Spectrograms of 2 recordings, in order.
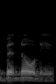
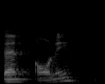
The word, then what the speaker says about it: Benoni: Is to pronounce that as Ben-Oni? Oh. Yeah, I don't know. I just say Benoni. It's like, I don't know, it rhymes with macaroni or something, I don't know. It looks kind of Italian.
